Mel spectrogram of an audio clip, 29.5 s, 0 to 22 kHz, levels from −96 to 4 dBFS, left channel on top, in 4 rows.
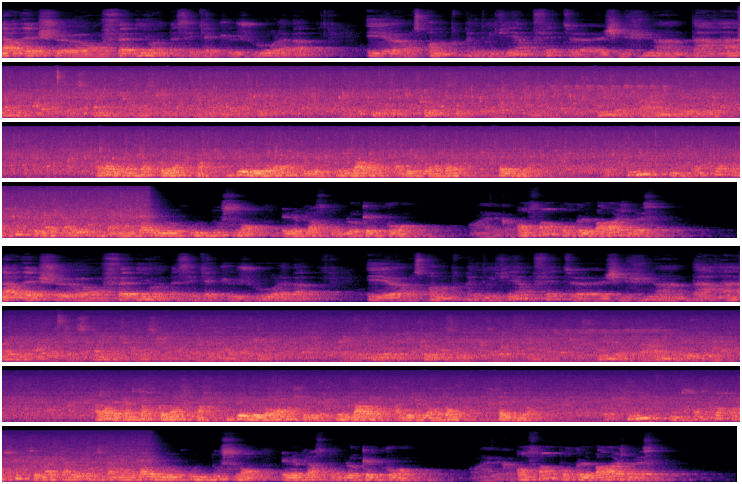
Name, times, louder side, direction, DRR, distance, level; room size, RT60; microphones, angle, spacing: voice 1, 0.0-3.0 3.6-10.4 10.8-14.6 20.7-20.9 26.8-27.3, equal, 35° left, -4 dB, 1.4 m, -36 dB
sound 1, 7.4-23.6, left 3 dB, 55° left, 0.5 m, -37 dB
voice 2, 15.7-20.2 21.0-26.3 27.3-28.7, right 1 dB, 25° right, -1 dB, 0.4 m, -28 dB
4.6 x 2.0 x 4.2 m, 0.88 s
head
